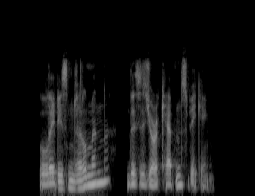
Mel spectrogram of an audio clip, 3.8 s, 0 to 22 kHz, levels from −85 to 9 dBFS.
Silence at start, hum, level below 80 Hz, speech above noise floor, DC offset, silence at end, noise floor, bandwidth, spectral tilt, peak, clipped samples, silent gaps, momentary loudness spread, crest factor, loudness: 0.6 s; none; -74 dBFS; over 57 dB; under 0.1%; 0.65 s; under -90 dBFS; 7.6 kHz; -5 dB/octave; -16 dBFS; under 0.1%; none; 9 LU; 20 dB; -34 LUFS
